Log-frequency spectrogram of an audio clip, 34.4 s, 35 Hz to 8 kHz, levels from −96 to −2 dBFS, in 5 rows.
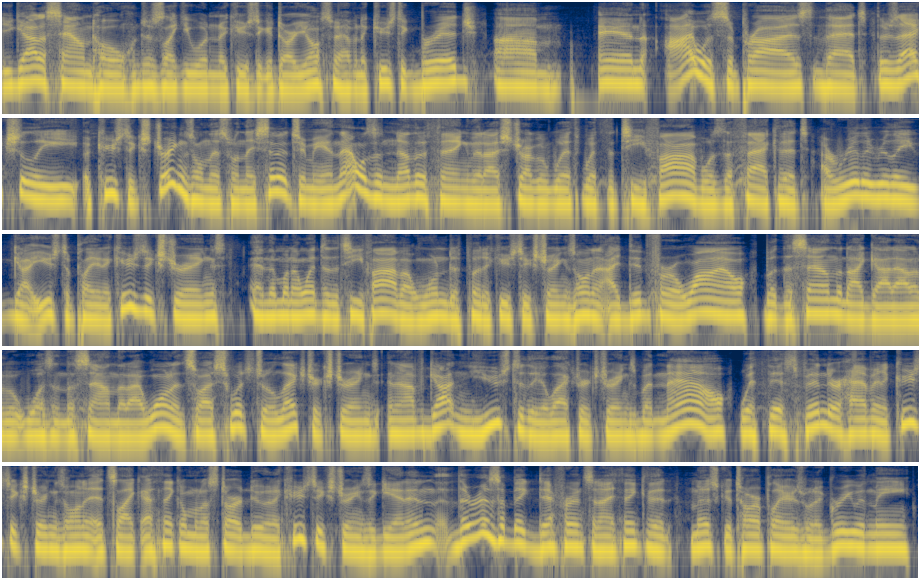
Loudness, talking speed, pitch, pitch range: -14 LUFS, 260 wpm, 140 Hz, 125-155 Hz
